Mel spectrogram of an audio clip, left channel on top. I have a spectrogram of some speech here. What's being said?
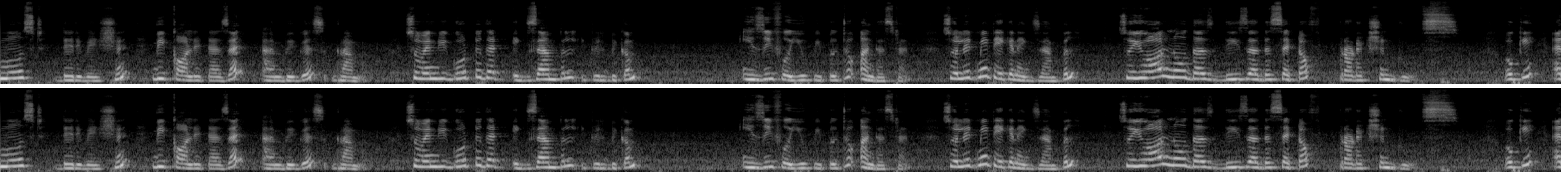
derivation, we call it as an ambiguous grammar. So when we go to that example, it will become easy for you people to understand. So let me take an example. So you all know that these are the set of production rules. Okay,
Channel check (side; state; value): both; identical; correlation 1.00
